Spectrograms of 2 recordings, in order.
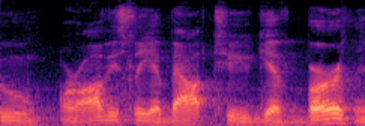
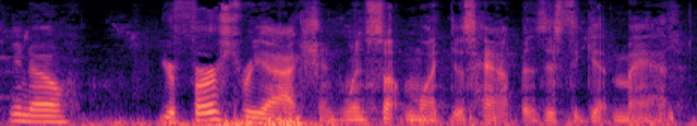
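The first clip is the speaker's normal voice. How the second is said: ordinary talk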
